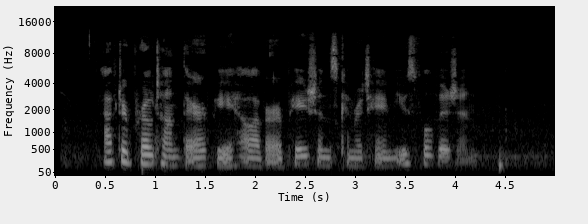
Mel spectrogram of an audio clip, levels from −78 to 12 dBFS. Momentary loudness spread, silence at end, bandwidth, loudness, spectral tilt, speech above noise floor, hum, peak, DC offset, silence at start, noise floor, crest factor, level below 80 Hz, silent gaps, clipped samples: 16 LU; 0.5 s; 13.5 kHz; -34 LUFS; -2.5 dB/octave; 26 dB; none; -14 dBFS; under 0.1%; 0.45 s; -60 dBFS; 22 dB; -82 dBFS; none; under 0.1%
